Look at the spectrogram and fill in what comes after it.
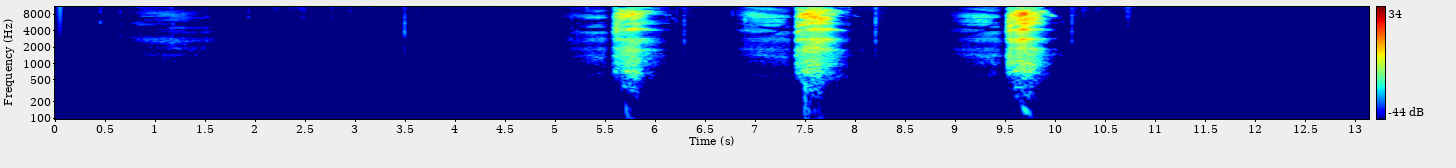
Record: {"exhalation_length": "13.1 s", "exhalation_amplitude": 2961, "exhalation_signal_mean_std_ratio": 0.27, "survey_phase": "beta (2021-08-13 to 2022-03-07)", "age": "65+", "gender": "Female", "wearing_mask": "No", "symptom_none": true, "smoker_status": "Never smoked", "respiratory_condition_asthma": false, "respiratory_condition_other": false, "recruitment_source": "REACT", "submission_delay": "1 day", "covid_test_result": "Negative", "covid_test_method": "RT-qPCR", "influenza_a_test_result": "Negative", "influenza_b_test_result": "Negative"}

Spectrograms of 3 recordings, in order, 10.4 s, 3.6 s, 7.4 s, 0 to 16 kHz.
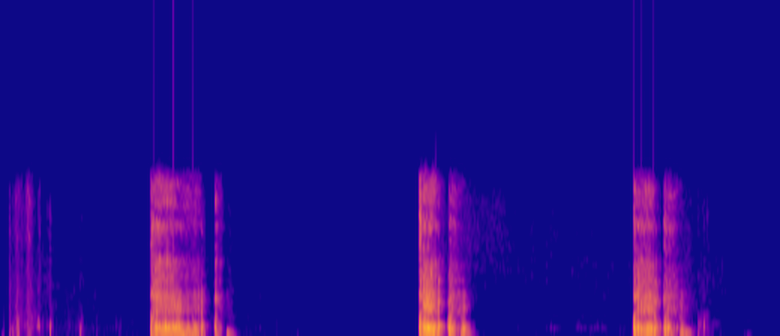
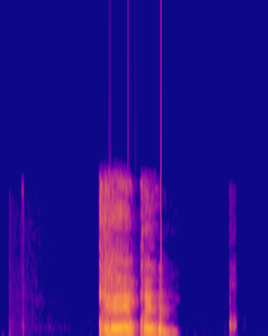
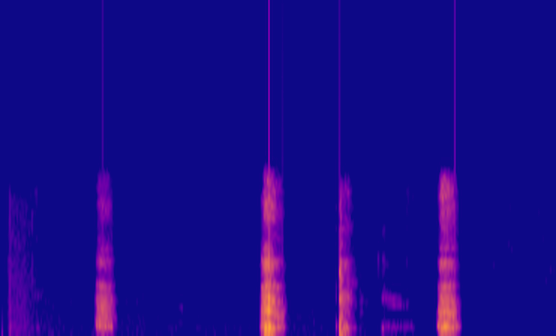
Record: {"three_cough_length": "10.4 s", "three_cough_amplitude": 20323, "three_cough_signal_mean_std_ratio": 0.29, "cough_length": "3.6 s", "cough_amplitude": 25443, "cough_signal_mean_std_ratio": 0.37, "exhalation_length": "7.4 s", "exhalation_amplitude": 26100, "exhalation_signal_mean_std_ratio": 0.19, "survey_phase": "beta (2021-08-13 to 2022-03-07)", "age": "18-44", "gender": "Female", "wearing_mask": "No", "symptom_runny_or_blocked_nose": true, "symptom_shortness_of_breath": true, "symptom_fatigue": true, "symptom_change_to_sense_of_smell_or_taste": true, "smoker_status": "Never smoked", "respiratory_condition_asthma": true, "respiratory_condition_other": false, "recruitment_source": "Test and Trace", "submission_delay": "2 days", "covid_test_result": "Positive", "covid_test_method": "RT-qPCR", "covid_ct_value": 17.3, "covid_ct_gene": "ORF1ab gene", "covid_ct_mean": 17.5, "covid_viral_load": "1800000 copies/ml", "covid_viral_load_category": "High viral load (>1M copies/ml)"}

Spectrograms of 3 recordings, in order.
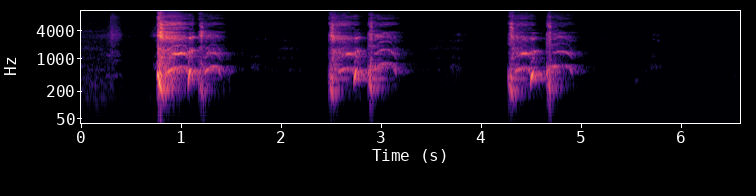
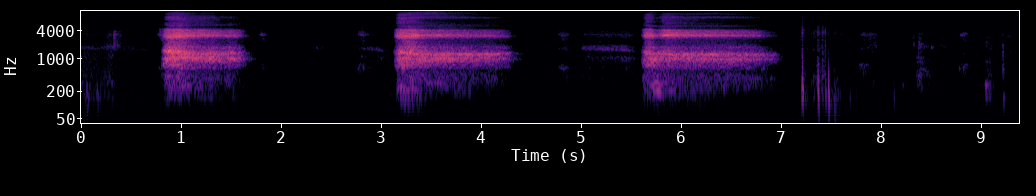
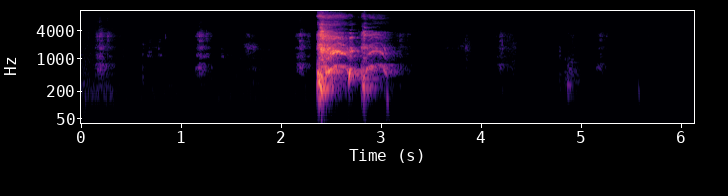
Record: {"three_cough_length": "6.6 s", "three_cough_amplitude": 29203, "three_cough_signal_mean_std_ratio": 0.32, "exhalation_length": "9.4 s", "exhalation_amplitude": 8787, "exhalation_signal_mean_std_ratio": 0.47, "cough_length": "6.1 s", "cough_amplitude": 28325, "cough_signal_mean_std_ratio": 0.22, "survey_phase": "alpha (2021-03-01 to 2021-08-12)", "age": "65+", "gender": "Female", "wearing_mask": "No", "symptom_none": true, "smoker_status": "Never smoked", "respiratory_condition_asthma": false, "respiratory_condition_other": false, "recruitment_source": "REACT", "submission_delay": "1 day", "covid_test_result": "Negative", "covid_test_method": "RT-qPCR"}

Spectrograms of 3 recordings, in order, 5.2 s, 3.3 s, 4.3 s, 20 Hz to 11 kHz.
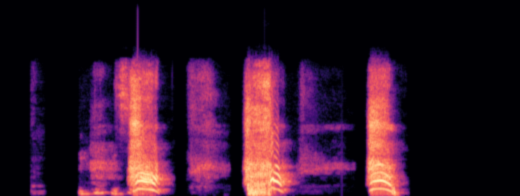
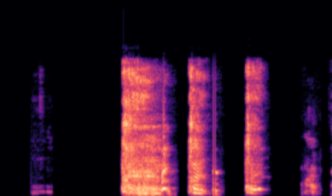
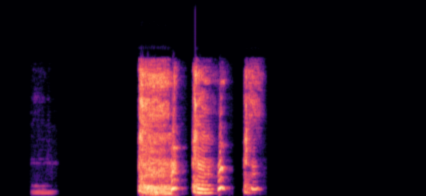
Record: {"exhalation_length": "5.2 s", "exhalation_amplitude": 32768, "exhalation_signal_mean_std_ratio": 0.42, "three_cough_length": "3.3 s", "three_cough_amplitude": 32768, "three_cough_signal_mean_std_ratio": 0.43, "cough_length": "4.3 s", "cough_amplitude": 32768, "cough_signal_mean_std_ratio": 0.35, "survey_phase": "beta (2021-08-13 to 2022-03-07)", "age": "18-44", "gender": "Female", "wearing_mask": "No", "symptom_runny_or_blocked_nose": true, "symptom_change_to_sense_of_smell_or_taste": true, "symptom_loss_of_taste": true, "symptom_onset": "12 days", "smoker_status": "Never smoked", "respiratory_condition_asthma": false, "respiratory_condition_other": false, "recruitment_source": "REACT", "submission_delay": "2 days", "covid_test_result": "Negative", "covid_test_method": "RT-qPCR", "influenza_a_test_result": "Negative", "influenza_b_test_result": "Negative"}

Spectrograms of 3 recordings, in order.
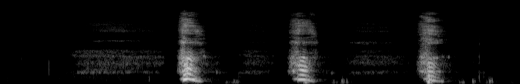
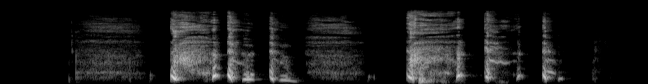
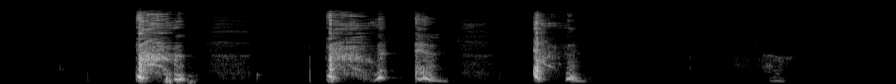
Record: {"exhalation_length": "5.2 s", "exhalation_amplitude": 29585, "exhalation_signal_mean_std_ratio": 0.24, "cough_length": "6.5 s", "cough_amplitude": 27420, "cough_signal_mean_std_ratio": 0.39, "three_cough_length": "9.0 s", "three_cough_amplitude": 30822, "three_cough_signal_mean_std_ratio": 0.28, "survey_phase": "beta (2021-08-13 to 2022-03-07)", "age": "45-64", "gender": "Female", "wearing_mask": "No", "symptom_cough_any": true, "symptom_runny_or_blocked_nose": true, "symptom_fatigue": true, "symptom_headache": true, "symptom_onset": "2 days", "smoker_status": "Ex-smoker", "respiratory_condition_asthma": false, "respiratory_condition_other": false, "recruitment_source": "Test and Trace", "submission_delay": "1 day", "covid_test_result": "Positive", "covid_test_method": "RT-qPCR", "covid_ct_value": 31.9, "covid_ct_gene": "ORF1ab gene"}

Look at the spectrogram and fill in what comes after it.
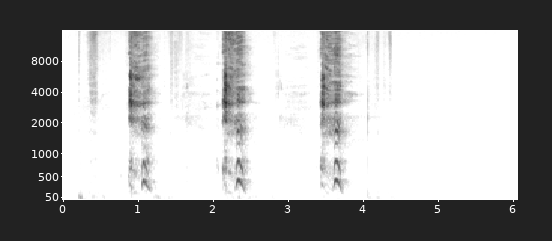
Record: {"three_cough_length": "6.1 s", "three_cough_amplitude": 8580, "three_cough_signal_mean_std_ratio": 0.28, "survey_phase": "alpha (2021-03-01 to 2021-08-12)", "age": "65+", "gender": "Female", "wearing_mask": "No", "symptom_none": true, "smoker_status": "Never smoked", "respiratory_condition_asthma": true, "respiratory_condition_other": false, "recruitment_source": "REACT", "submission_delay": "1 day", "covid_test_result": "Negative", "covid_test_method": "RT-qPCR"}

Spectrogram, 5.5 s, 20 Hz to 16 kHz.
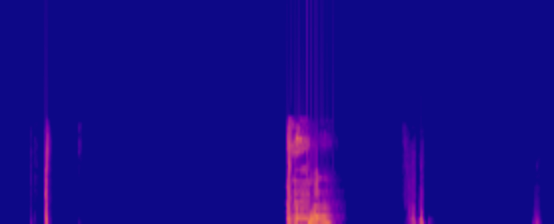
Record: {"cough_length": "5.5 s", "cough_amplitude": 29873, "cough_signal_mean_std_ratio": 0.23, "survey_phase": "beta (2021-08-13 to 2022-03-07)", "age": "45-64", "gender": "Male", "wearing_mask": "No", "symptom_none": true, "smoker_status": "Never smoked", "respiratory_condition_asthma": false, "respiratory_condition_other": false, "recruitment_source": "REACT", "submission_delay": "2 days", "covid_test_result": "Negative", "covid_test_method": "RT-qPCR"}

